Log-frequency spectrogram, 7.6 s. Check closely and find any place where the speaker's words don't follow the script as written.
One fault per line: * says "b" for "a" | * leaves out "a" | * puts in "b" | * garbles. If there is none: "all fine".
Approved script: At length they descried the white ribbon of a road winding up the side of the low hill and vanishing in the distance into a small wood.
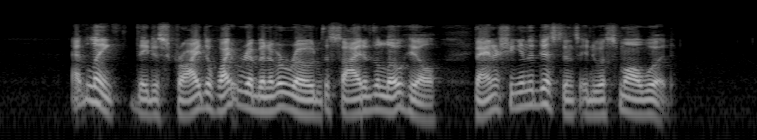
* leaves out "winding up"
* leaves out "and"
